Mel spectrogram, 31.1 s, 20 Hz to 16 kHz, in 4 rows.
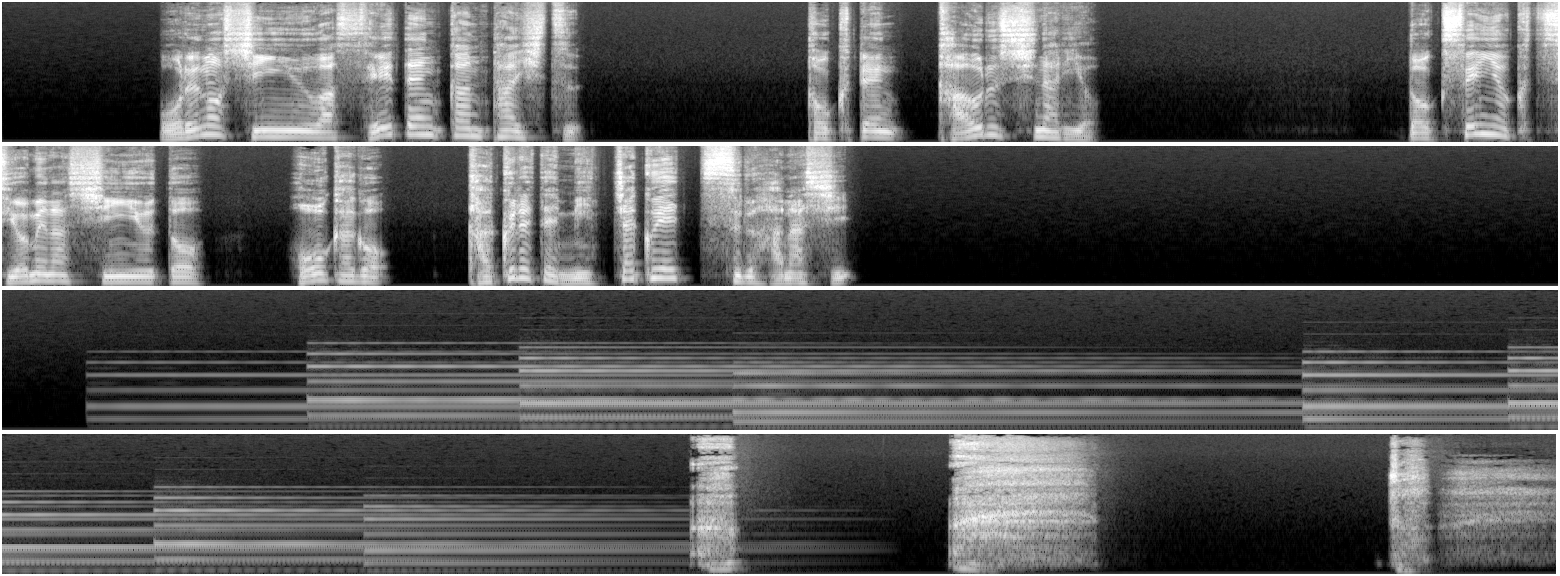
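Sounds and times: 
speech: 0:00.8 - 0:03.0, 0:04.0 - 0:05.6, 0:07.0 - 0:12.1
school bell chime playing sustained tones: 0:16.0 - 0:27.7.

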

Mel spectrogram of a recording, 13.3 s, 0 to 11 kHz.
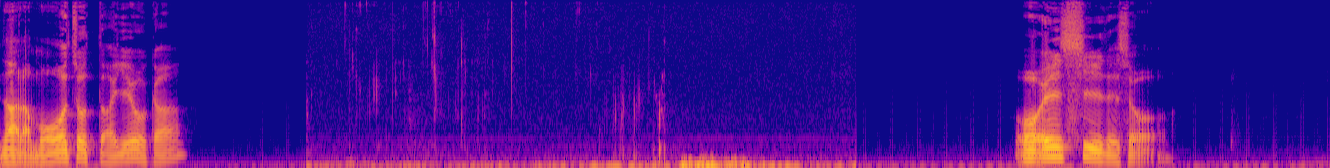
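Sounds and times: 
speech: 0:00.0 - 0:01.9, 0:10.2 - 0:11.7
chewing food: 0:03.0 - 0:07.0
crunchy bites: 0:03.1 - 0:06.8.

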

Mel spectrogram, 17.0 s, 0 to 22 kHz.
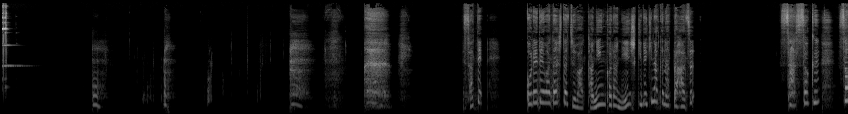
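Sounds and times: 
glasses clinking in a toast: 0:00.0 - 0:00.6
speech: 0:01.8 - 0:02.2, 0:10.8 - 0:14.0, 0:15.8 - 0:16.9
breathy sighs and gasps: 0:05.8 - 0:08.2.

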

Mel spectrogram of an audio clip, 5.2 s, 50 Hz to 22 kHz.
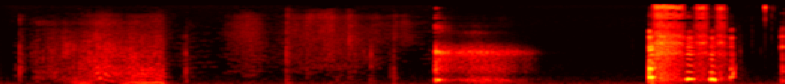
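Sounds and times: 
clothing zipper being unzipped: 0:00.1 - 0:02.0
speech: 0:04.6 - 0:04.9.

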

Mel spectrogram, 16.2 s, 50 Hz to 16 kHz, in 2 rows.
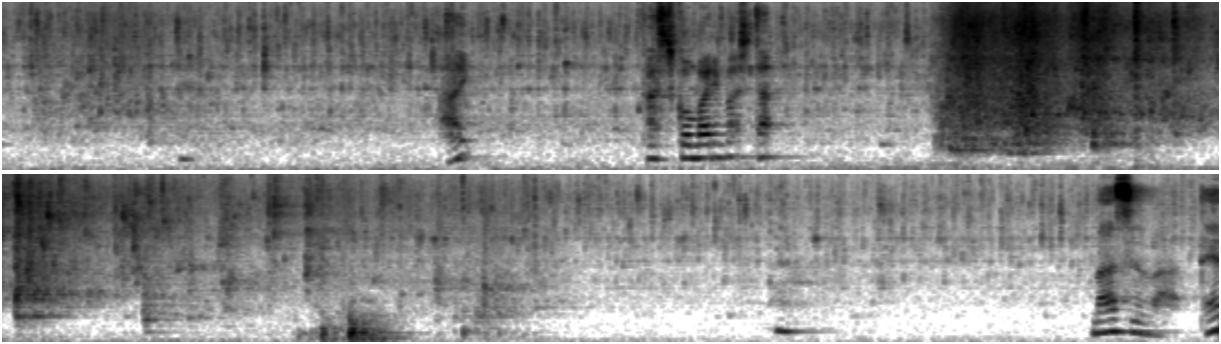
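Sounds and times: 
bath water splashing as someone's back is washed: 0:00.0 - 0:04.2, 0:05.5 - 0:14.1
sharp drips or plops of bath water: 0:00.0 - 0:16.2
speech: 0:01.2 - 0:01.4, 0:04.3 - 0:05.3, 0:15.4 - 0:16.2.

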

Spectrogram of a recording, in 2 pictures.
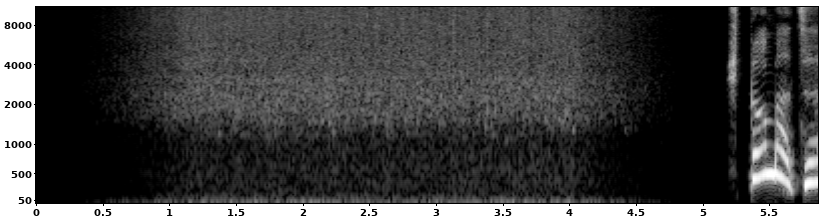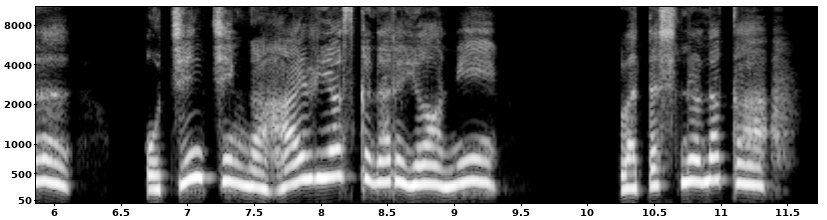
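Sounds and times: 
shower water spraying: 0:00.3 - 0:04.9
speech: 0:05.2 - 0:09.4, 0:10.2 - 0:11.6.

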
